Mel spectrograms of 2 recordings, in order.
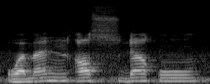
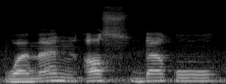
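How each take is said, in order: The two takes are said the same way.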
